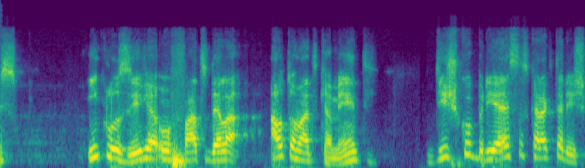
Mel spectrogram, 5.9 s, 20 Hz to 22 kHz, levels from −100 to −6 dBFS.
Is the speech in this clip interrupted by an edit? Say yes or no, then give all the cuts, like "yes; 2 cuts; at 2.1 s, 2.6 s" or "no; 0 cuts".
yes; 1 cut; at 2.6 s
